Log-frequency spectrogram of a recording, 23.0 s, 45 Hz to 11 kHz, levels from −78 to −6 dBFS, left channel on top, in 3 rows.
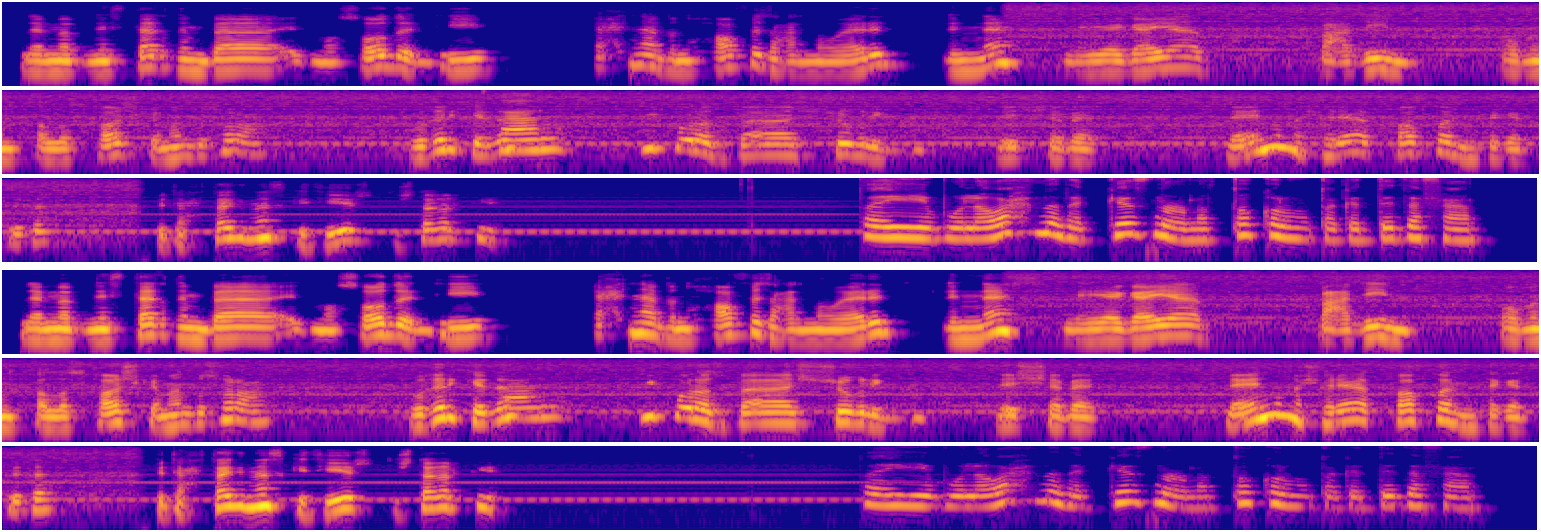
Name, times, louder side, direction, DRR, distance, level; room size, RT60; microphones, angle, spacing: voice 1, 0.1-2.4 3.0-4.4 4.7-6.0 6.6-7.1 7.5-9.0 9.7-10.3 10.9-12.3 12.6-13.2 13.8-15.6 16.1-17.8, right 4 dB, 60° right, 0.4 m, -22 dB
sound 1, 5.0-16.1, left 1 dB, 5° left, 0.6 m, -38 dB
sound 2, 8.1-20.2, equal, 20° right, 1.0 m, -44 dB
voice 2, 10.2-10.5 19.7-22.7, left 5 dB, 60° left, 0.3 m, -24 dB
2.9 x 2.9 x 2.2 m
head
